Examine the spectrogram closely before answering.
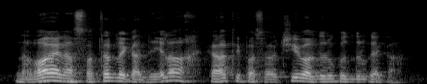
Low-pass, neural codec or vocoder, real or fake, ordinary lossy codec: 19.8 kHz; vocoder, 44.1 kHz, 128 mel bands, Pupu-Vocoder; fake; none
